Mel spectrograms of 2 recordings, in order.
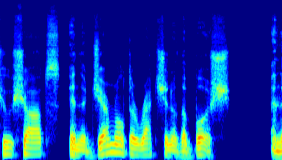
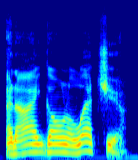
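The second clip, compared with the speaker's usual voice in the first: higher Georgia-twanged vigilante, sly and unhurried; a lightly voiced Georgia backwoodsman toying with the stranger; 6 semitones higher than usual. A narrator's reading. Vigilante warns the doctor off in a Georgia twang. Georgia man holds his voice.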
